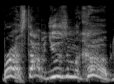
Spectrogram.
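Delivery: high-pitched exasperated demand; acted-out irritated scolding; mock annoyed complaint. Acted quarrel over a cup.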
